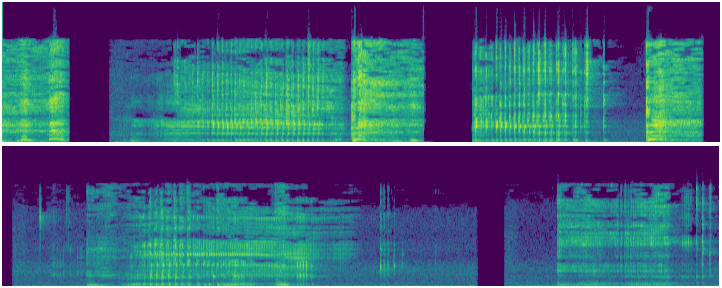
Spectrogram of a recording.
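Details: Prolonged burping: long, deep, rumbling voiced belches repeated one after another with short pauses.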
